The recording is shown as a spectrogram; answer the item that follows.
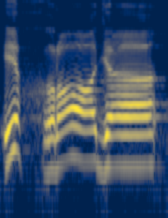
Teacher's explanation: تو کلکلا نہیں کرنا. را زبر را، الف مدہ ہے، ایک الف کھینچنا ہے اور را کو موٹا بھی رکھنا ہے. دو زبر کی تنوین کو وقف کی حالت میں بدل دیں گے الف سے.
